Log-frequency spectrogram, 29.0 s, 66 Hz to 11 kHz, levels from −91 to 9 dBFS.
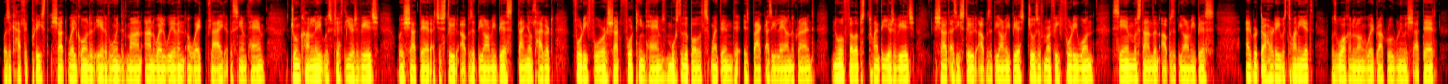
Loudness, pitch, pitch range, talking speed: -19 LUFS, 95 Hz, 90-95 Hz, 210 wpm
